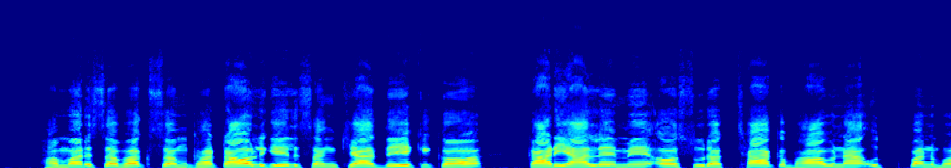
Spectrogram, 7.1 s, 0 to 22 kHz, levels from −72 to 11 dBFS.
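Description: At 1.39 to 1.41 s, just after "हमर सभक", the speech skips ahead. Roughly 0.4 s of audio was discarded while later packets were already queued, and playback resumes with no gap, so the sides of the cut are abruptly joined.

From 1.49 to 4.53 s a jitter buffer speed-up follows. The receiver trims short pitch-period segments repeatedly to drain excess buffered audio, about 0.2 s in total. The speech runs at about 107% speed with unchanged pitch, sounding hurried.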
